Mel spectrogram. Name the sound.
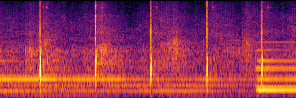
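audience clapping hands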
